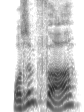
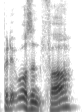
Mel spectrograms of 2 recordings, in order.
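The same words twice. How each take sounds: First: High-pitched puzzled echo question. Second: Said in the usual way. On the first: A narrator's reading. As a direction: echo WASN'T FAR back in puzzlement. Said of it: "The sergeant major seemed puzzled". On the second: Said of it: "he said".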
